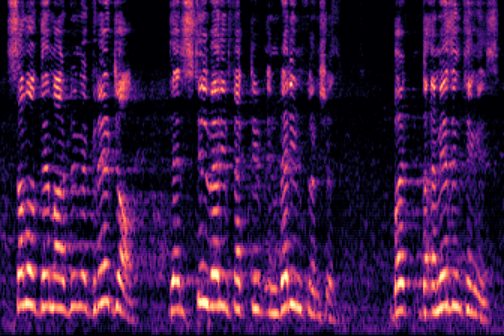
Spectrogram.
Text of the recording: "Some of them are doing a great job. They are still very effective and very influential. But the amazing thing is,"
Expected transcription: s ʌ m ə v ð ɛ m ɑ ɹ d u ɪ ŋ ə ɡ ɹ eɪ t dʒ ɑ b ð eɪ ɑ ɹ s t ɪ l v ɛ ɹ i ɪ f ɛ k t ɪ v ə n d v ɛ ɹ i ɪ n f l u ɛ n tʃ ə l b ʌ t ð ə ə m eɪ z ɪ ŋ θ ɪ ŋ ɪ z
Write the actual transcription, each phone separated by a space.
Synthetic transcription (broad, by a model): s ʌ m ə v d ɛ m ɑ ɹ d u ɪ ŋ ə ɡ ɹ eɪ t dʒ ɑ b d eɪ ɹ s t ɪ l v ɛ ɹ i ɪ f ɛ k t ɪ v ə n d v ɛ ɹ i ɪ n f l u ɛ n ʃ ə n b ʌ t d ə ə m eɪ z ɪ ŋ t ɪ ŋ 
